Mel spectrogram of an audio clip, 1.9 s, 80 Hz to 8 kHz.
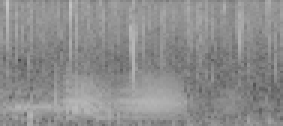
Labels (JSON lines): {"label": "biophony, croak", "recorder": "SoundTrap 500"}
